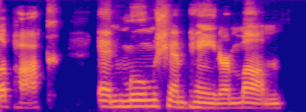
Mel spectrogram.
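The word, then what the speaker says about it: Mumm: and Moom Champagne, or Mum. It's pronounced Moom? It's actually pronounced Moom.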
